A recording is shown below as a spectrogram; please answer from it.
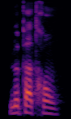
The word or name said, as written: le patron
